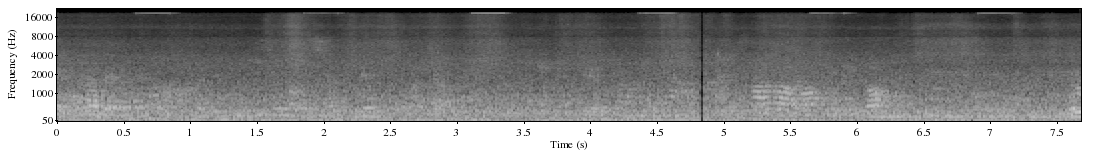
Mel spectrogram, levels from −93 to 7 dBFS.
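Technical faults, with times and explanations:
4.82 to 4.86 s, gap at a join of encoded pieces: the continuous sound drops into a 35 ms gap whose silent part is shorter because its edges are softened, then resumes exactly where it left off with nothing skipped. Two separately encoded pieces were spliced together without trimming. The encoder's start-up delay on one piece and the padded final frame on the other both stayed in, and the codec blurred the cut edges.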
